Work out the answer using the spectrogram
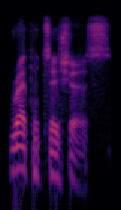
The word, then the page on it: repetitious: British English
